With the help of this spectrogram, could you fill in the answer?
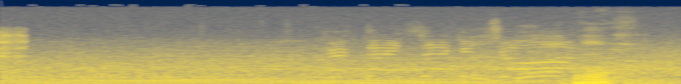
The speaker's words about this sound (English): can hear a helicopter going around.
